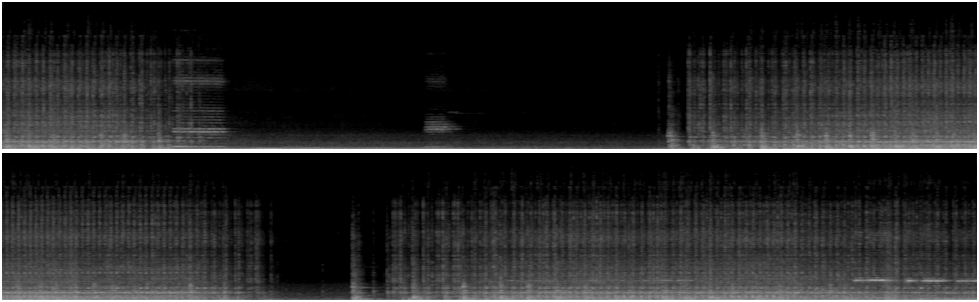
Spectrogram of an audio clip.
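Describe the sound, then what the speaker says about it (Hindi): A sewing machine stitches a kurta seam in bursts: a steady close whirr, a pause of a few seconds, then long continuous runs broken by a brief stop. "यहाँ से इसमें पलट सिलाई देंगे, जैसे कि मैं दे रही हूँ।"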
